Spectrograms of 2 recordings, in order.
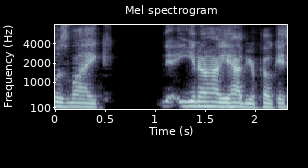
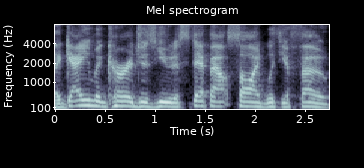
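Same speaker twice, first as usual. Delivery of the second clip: put-on Australian-sounding accent, slipped in. Reading a game description aloud, slipping into a put-on Australian accent. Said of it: "No, that's Australian".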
